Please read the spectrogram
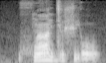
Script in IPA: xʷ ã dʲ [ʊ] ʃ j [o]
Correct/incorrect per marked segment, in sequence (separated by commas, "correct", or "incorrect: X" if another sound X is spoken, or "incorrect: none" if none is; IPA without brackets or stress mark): correct, correct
